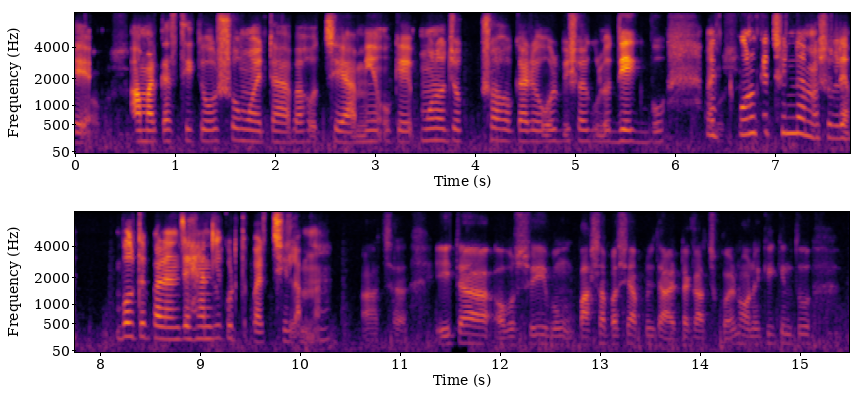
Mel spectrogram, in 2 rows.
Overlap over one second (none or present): none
